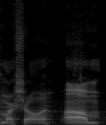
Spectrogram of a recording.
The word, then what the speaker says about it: Mahershala: Or Mahershala, just I don't know if the H is silent or not, but I'm pretty sure I had that right the first It's time. Marshala. Yeah, it's Marshala.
